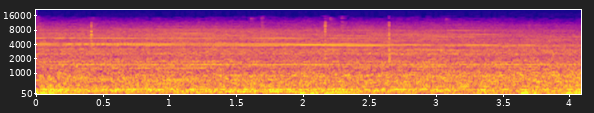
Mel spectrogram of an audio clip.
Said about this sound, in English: turning off the boost pumps killed the engine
